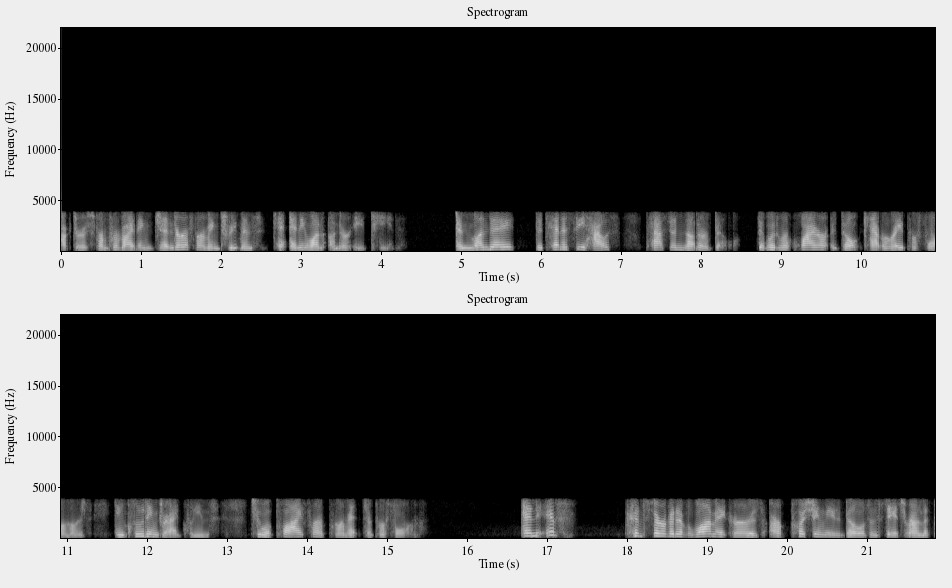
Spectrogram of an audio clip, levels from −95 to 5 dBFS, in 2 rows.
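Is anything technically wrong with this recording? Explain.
Yes. The whole clip has been through the Speex codec at a very low setting, around 2 kbps by the sound of it. With so few bits for the excitation the speech turns hoarse and robotic, confined to roughly 250 Hz to 3.7 kHz, with nothing above 3.8 kHz.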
